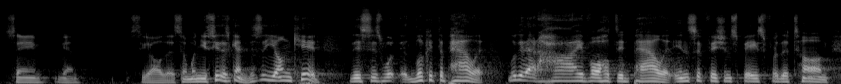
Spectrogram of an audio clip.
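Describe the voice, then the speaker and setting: A man's voice: on the high side, expressive, a little fast, vocal fry, a little mellow. A man giving an educational podcast lecture, explaining images in a conversational way with emphatic asides. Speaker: orthodontist hosting an educational podcast. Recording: long hall-like reverb.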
